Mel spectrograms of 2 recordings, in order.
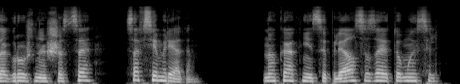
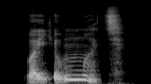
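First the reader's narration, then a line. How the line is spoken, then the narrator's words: Muttered through teeth. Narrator (Russian): процедил Лерик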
